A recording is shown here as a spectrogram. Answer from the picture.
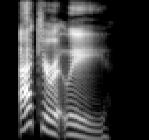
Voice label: "accurately", English; 3000 words

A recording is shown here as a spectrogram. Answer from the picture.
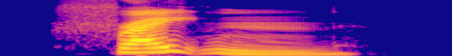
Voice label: "frighten", English; 3000 words

